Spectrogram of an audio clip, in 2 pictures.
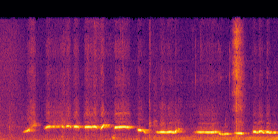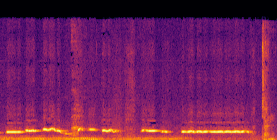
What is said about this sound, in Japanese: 歌歌ってんやろ、口笛吹いてやってみーな。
